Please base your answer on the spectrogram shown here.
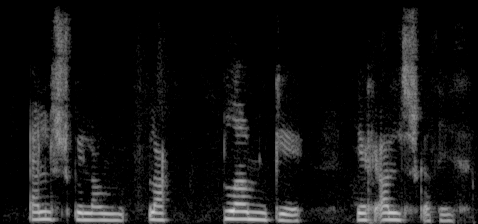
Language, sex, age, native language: Icelandic, female, 10, Icelandic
